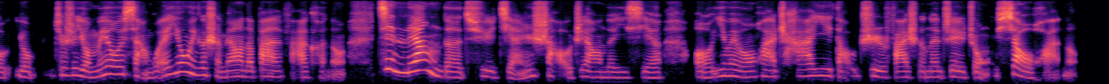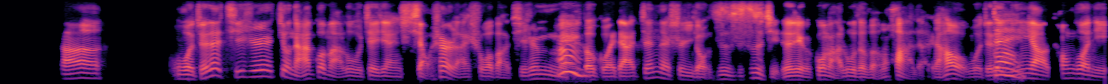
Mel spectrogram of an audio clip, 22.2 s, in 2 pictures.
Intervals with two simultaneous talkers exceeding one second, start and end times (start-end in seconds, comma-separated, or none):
none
